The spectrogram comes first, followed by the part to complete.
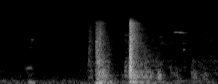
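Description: Two sharp knocks about a second in, a third of a second apart, the second louder, from objects being handled on a desk.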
